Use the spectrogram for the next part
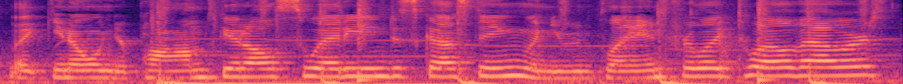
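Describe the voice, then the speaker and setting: Higher-voiced woman reviewer over music. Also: steady tone, moderate pace. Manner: chatty, slangy, informal. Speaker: tech gadget reviewer. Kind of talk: casual product review. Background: prominent music.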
